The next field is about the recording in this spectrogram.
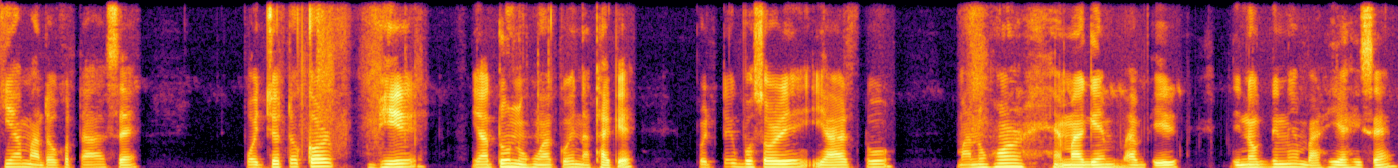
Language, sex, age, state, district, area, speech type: Assamese, male, 18-30, Assam, Charaideo, rural, spontaneous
